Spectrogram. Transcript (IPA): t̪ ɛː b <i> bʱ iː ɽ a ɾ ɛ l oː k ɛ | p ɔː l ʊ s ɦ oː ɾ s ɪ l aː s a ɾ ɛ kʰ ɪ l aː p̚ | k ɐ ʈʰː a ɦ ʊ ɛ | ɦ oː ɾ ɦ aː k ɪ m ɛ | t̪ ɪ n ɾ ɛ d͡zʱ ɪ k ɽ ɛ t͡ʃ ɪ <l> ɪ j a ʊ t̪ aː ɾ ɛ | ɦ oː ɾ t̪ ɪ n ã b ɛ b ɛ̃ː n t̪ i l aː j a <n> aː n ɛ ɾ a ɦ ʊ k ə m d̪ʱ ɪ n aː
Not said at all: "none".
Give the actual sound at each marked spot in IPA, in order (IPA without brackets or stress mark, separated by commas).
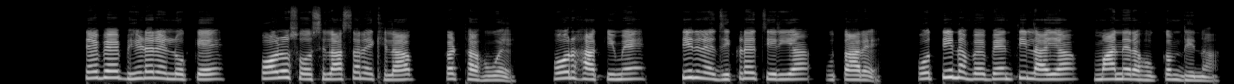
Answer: ɛ, ɾ, m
